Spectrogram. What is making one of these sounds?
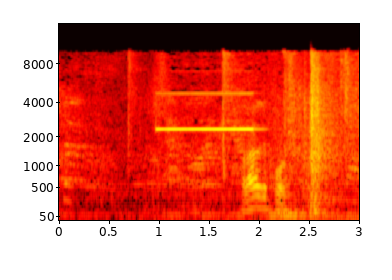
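An electronic scoring machine beeps steadily.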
